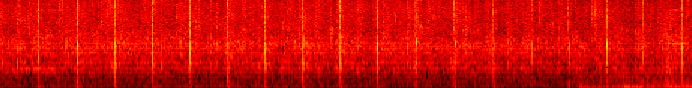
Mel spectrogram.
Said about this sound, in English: But first, I want to thank all of the candidates for participating and ask you all to join me in giving them a round of applause.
